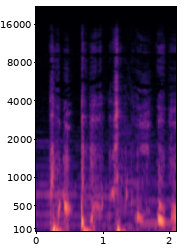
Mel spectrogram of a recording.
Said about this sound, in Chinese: …用力地咳嗽了几声。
